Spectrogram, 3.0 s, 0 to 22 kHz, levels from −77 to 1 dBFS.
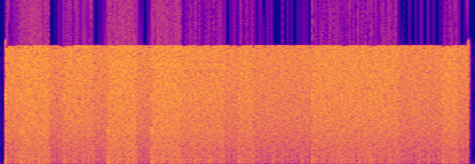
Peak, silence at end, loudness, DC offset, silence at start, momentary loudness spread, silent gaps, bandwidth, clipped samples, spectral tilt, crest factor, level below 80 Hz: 0 dBFS; 0.05 s; -4 LUFS; 0.2%; 0.05 s; 2 LU; none; over 20 kHz; 2%; 1.5 dB/octave; 8 dB; -48 dBFS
